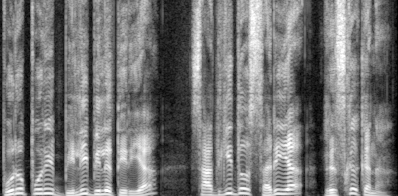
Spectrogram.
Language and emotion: Santali, happy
